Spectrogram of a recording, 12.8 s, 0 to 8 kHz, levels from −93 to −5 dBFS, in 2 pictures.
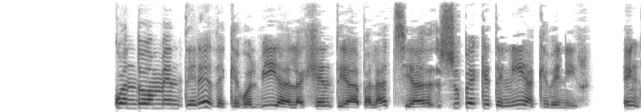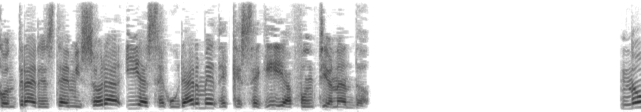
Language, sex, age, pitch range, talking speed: English, female, 20-39, 210-285 Hz, 115 wpm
